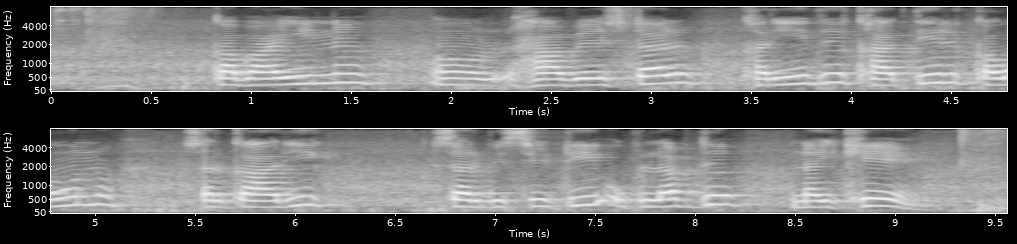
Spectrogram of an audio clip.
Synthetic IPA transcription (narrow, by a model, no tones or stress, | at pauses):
kəbaːin | ɦaːʋeːsʈəɾ | kʰəɾiːd̪kʰaːt̪ɪɾkəʊn | səɾkaːɾi | səɾbɪsɪʈiʊpləb̚d̪ʱ | nəjkʰeː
